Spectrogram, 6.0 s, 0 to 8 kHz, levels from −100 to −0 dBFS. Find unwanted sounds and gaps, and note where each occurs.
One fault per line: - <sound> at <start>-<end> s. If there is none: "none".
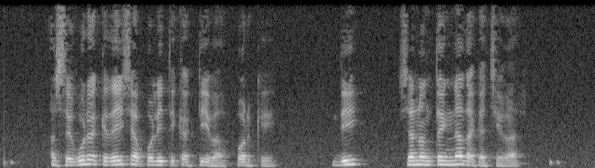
none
